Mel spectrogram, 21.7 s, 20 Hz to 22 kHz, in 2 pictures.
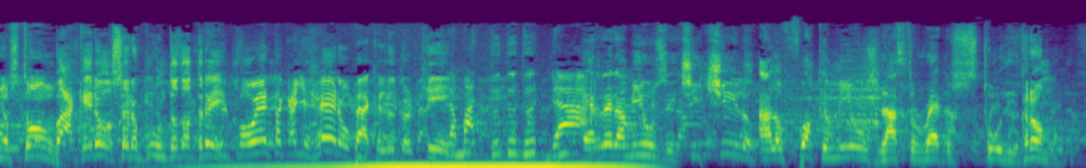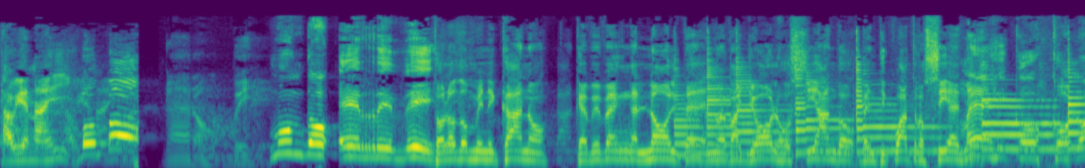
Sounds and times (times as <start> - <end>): Speech: 0.0 - 21.7.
